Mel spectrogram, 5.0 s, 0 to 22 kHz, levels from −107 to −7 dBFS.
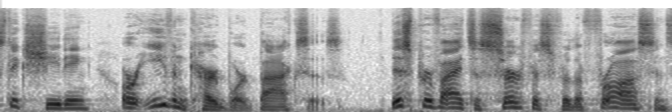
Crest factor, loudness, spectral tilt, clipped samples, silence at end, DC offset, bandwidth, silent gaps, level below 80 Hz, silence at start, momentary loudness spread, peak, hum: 18 dB; -26 LUFS; -3.5 dB/octave; under 0.1%; 0 s; under 0.1%; 16 kHz; none; -56 dBFS; 0 s; 8 LU; -10 dBFS; none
